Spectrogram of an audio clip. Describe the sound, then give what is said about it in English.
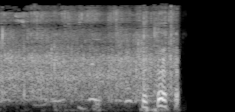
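Audience applause for people who have come forward fills the first two seconds as a steady, dense wash of clapping, ending with a short burst of louder, lower sounds before it cuts off abruptly into silence. “Give these wonderful folks a round of applause for coming forward.”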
